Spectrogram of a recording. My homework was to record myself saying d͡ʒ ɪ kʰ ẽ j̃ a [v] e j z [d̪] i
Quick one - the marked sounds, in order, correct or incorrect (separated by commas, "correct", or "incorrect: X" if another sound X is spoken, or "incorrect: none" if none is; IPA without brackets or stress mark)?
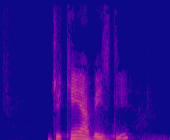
correct, correct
